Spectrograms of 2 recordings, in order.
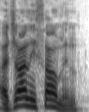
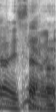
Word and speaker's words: Adjani Salmon: Actually, no, Adjani Salmon. Yeah, John. Adjani Salmon, yeah. Okay. Because sometimes I worry about my pronunciation.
